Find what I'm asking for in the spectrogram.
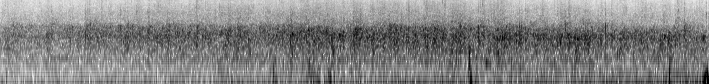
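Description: Audience at a leadership speaker event applauding, a dense, steady burst of clapping from a sizable room that holds at even loudness throughout.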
